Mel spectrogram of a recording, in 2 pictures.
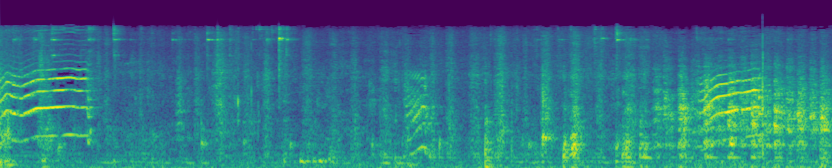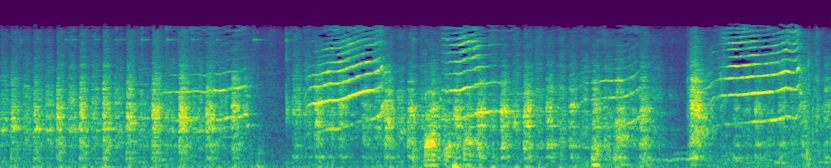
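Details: Newborn American Pit Bull Terrier puppy, Nina's first-born, minutes after birth and before nine littermates arrived: thin, high squealing whimpers with rising, bending tones in short bursts, between quieter stretches of Spanish-speaking voices and rustling.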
